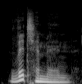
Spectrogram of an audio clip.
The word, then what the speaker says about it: vitamin: be pronounced vitamin vitamin with an e sound for the I there at the beginning vitamin and a very strong T sound vitamin in American English the I at the beginning would be pronounced like an I so vitamin and the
